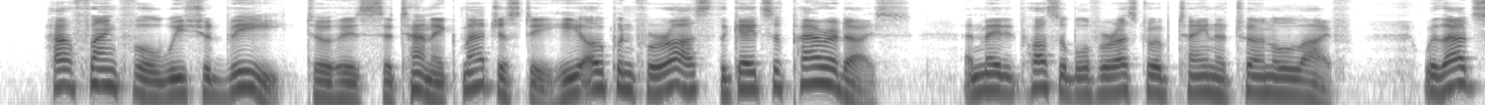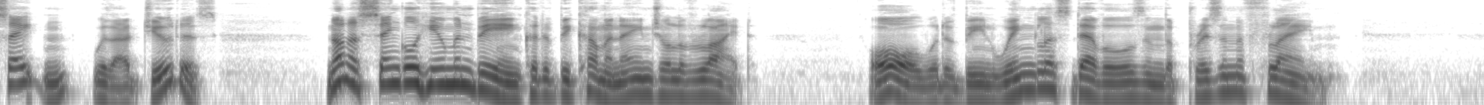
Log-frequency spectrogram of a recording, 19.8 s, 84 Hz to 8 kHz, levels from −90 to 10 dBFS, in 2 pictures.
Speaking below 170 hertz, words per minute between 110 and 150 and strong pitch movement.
No: medium, 140 Hz; average, 165 wpm; wide, 6.8 semitones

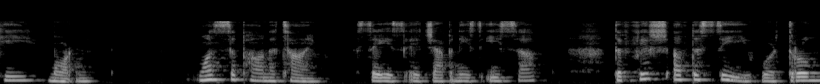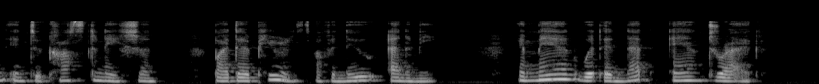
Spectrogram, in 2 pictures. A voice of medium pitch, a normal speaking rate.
No: medium, 170 Hz; slow, 130 wpm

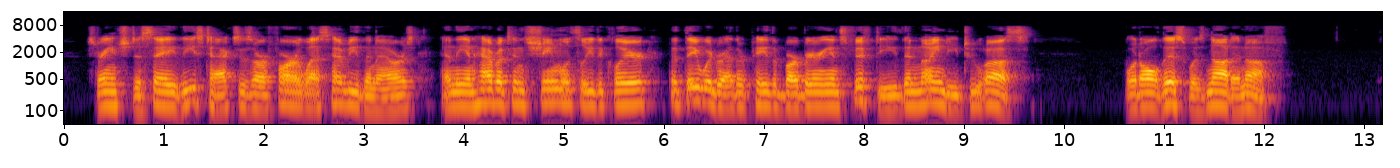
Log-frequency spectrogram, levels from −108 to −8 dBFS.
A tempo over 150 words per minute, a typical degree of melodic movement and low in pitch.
Yes: average, 160 wpm; average, 3.6 semitones; low, 130 Hz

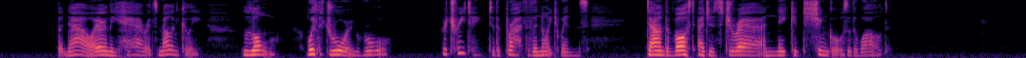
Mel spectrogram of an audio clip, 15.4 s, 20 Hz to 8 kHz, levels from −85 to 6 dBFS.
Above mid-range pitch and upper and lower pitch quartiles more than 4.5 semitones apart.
No: high, 195 Hz; narrow, 2.5 semitones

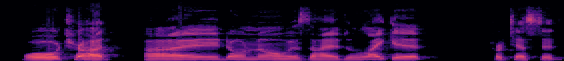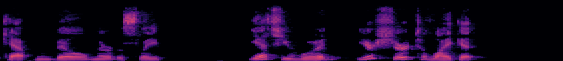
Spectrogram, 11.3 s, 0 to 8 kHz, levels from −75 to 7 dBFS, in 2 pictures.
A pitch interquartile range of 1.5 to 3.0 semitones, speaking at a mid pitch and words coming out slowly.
No: average, 3.7 semitones; medium, 170 Hz; slow, 105 wpm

